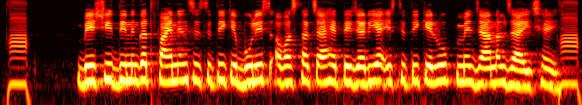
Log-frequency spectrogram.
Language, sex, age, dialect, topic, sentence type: Magahi, female, 25-30, Western, banking, statement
